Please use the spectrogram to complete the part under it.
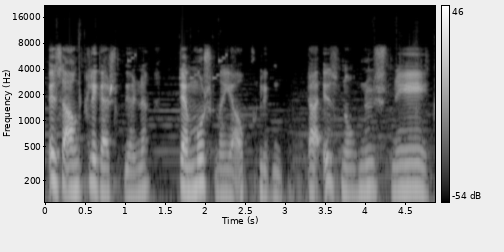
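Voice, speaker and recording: A woman hosting a casual let's play, chatting to her viewers and cooing at little game characters as if they were pets, swinging from low muttering to high exclamations. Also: fairly even intonation, moderate pace, a bit bright, muffled recording, faint music behind.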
